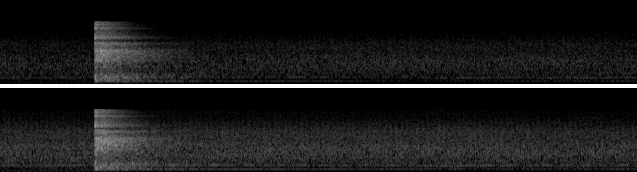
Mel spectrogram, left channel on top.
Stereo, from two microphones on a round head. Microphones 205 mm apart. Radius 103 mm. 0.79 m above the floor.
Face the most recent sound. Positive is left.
turn(degrees=10)  # may be behind; listen again after turning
